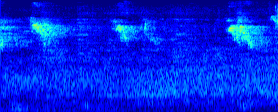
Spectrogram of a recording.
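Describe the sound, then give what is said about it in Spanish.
Birds chirp in short, high bursts every second or so against a steady wash of outdoor background noise, with a cluster of quick calls near the end. “escucha los pájaros, escucha los coches.”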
